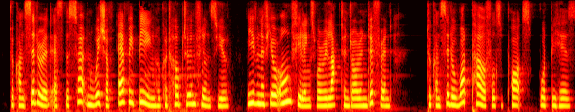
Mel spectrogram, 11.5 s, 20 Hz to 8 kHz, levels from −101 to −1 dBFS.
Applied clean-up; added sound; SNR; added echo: neural mask model DeepFilterNet 3.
